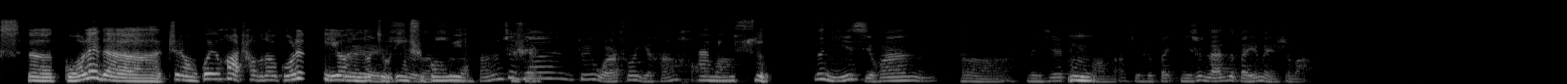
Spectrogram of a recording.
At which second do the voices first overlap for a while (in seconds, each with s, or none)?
3.4 s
